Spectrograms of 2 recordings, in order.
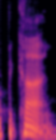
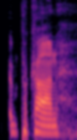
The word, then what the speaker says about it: pecan: Now, for you, is it pecan or pecan? Which one is it? Pecan. It's pecan. Yeah, that's the right way to say it.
